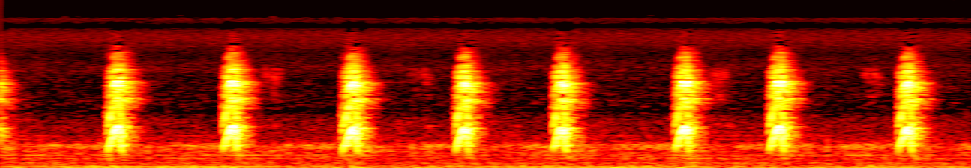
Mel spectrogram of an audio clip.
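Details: Female pet sugar glider giving a steady run of short, sharp, yapping barks, each spaced under a second apart.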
